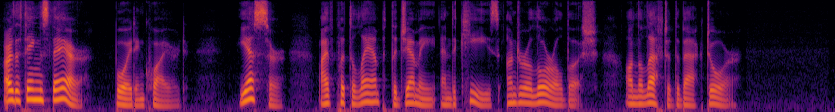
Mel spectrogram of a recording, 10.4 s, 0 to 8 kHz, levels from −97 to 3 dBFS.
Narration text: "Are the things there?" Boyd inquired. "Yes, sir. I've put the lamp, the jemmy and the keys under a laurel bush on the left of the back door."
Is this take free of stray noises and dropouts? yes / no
yes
